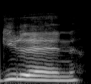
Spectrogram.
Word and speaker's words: Ghislaine: Ghislaine Maxwell, age 59, locked up in a Brooklyn jail right now.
